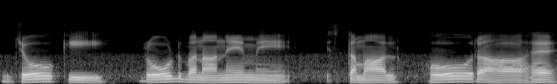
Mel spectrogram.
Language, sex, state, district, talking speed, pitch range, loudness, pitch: Hindi, male, Madhya Pradesh, Umaria, 95 wpm, 105-115 Hz, -17 LUFS, 110 Hz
